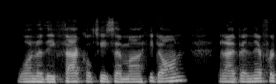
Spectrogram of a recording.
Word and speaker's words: Mahidol: The final L sounds like an N, so it's Mahidol. Mahidol.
